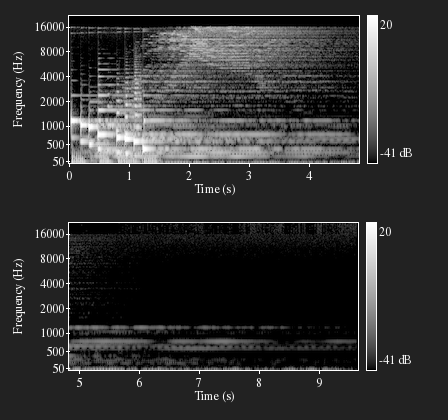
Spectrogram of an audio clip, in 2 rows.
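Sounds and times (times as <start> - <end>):
sound logo: 0.0 - 5.0.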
